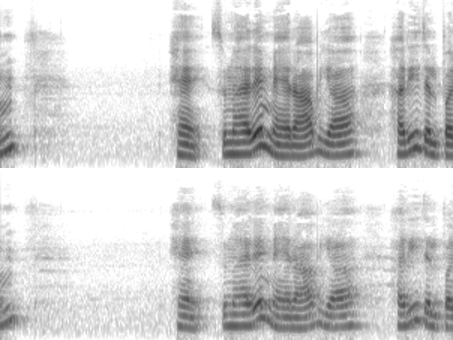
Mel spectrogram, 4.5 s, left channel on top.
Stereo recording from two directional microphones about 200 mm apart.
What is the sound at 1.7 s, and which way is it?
A woman's voice, 30° left (ahead or behind).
